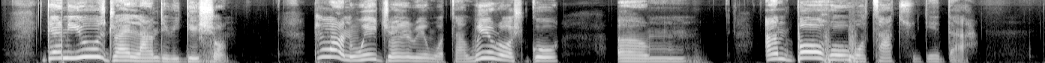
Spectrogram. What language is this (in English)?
Nigerian Pidgin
